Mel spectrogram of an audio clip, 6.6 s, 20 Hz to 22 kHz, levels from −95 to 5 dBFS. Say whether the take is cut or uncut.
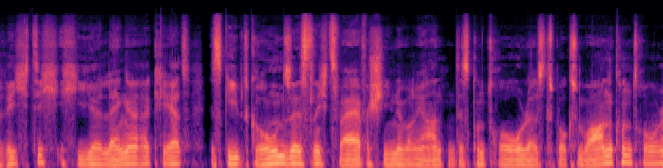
cut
